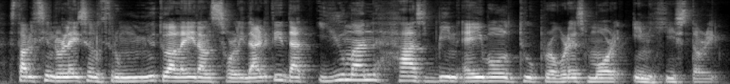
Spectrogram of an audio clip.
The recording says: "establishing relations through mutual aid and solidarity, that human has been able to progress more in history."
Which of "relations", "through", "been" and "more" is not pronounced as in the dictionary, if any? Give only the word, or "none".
relations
